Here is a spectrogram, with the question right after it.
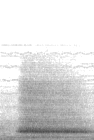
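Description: A single drawn-in breath taken during a fitball exercise, close and airy with a steady hiss for about a second, alone without talk.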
